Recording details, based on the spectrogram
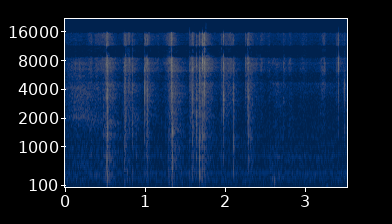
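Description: Playing cards being cut and riffled for a tarot-style card reading, a run of crisp close snaps and soft flutters in irregular bursts, with no talking.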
